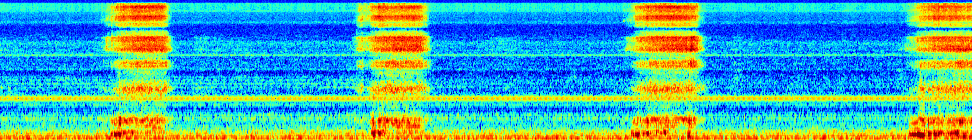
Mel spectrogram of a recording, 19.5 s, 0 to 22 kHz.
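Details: Ten-year-old male Jindo dog sleeping with his head on a door sill: soft, regular snores about one every five seconds, roughly 12 a minute, over a steady room hum; snoring.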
